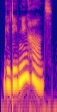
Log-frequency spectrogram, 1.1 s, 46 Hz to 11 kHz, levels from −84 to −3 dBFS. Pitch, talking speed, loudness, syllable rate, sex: 205 Hz, 155 wpm, -14 LUFS, 5.6 syllables/s, female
